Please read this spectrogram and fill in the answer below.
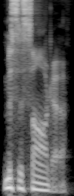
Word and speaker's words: Mississauga: French stuff let's see Mississauga okay sounds like Mrs Saga okay easy Carla's family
